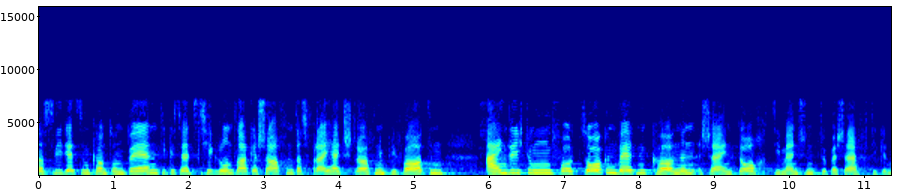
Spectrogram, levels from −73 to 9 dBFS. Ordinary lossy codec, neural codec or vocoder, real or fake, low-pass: none; none; real; 7.2 kHz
